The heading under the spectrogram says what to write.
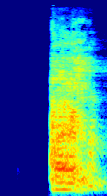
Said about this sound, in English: That's a professional right there. You coughed away from the mic.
